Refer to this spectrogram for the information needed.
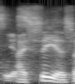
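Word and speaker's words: Isaias: Iseus. – Okay. Yeah. It's pronounced differently than it's spelled.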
